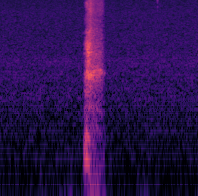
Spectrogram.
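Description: A young man lets out a short, sharp vocal sound close to a microphone.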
